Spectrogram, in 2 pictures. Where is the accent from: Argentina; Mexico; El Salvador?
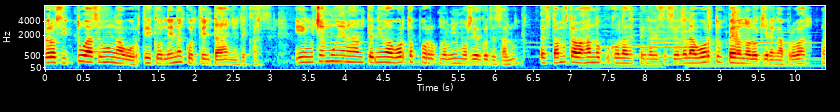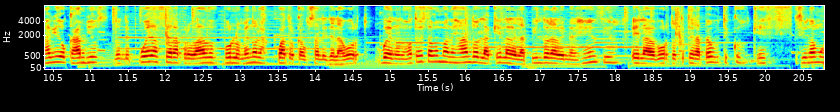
El Salvador; vengo del grupo Semillas de Libertad y soy del Salvador.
